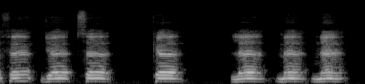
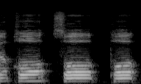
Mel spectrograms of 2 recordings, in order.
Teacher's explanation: Ne u'ya yakın ne Oya yakın ne de iye yakın yani fetha hep aynı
